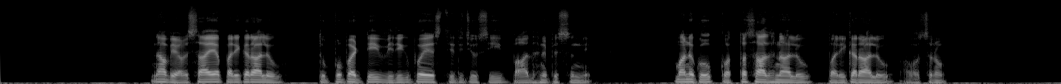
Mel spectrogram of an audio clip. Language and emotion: Telugu, sad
